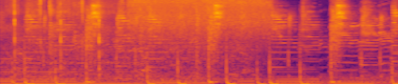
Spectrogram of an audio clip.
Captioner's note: oil sizzling; pot clinking; knife clacking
